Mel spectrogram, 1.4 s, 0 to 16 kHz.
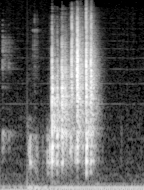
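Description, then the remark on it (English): Dice rattle and clatter across a hard surface in a quick burst of bright, overlapping clicks lasting about half a second, preceded by a soft shuffle, with no voices. The dice are rolled for damage after a natural 20 in a tabletop game: 2d6 plus an additional 2d4. “What dice have not betrayed me?”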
